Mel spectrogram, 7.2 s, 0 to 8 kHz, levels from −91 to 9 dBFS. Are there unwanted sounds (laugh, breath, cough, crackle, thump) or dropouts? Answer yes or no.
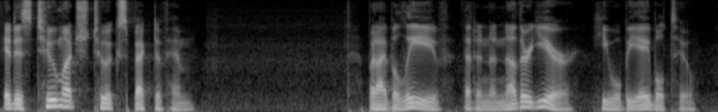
no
